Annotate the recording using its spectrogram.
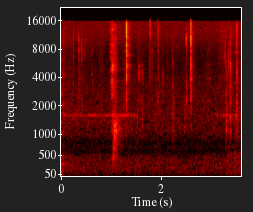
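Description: Small plastic parts click as a gear is fitted onto a shaft.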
